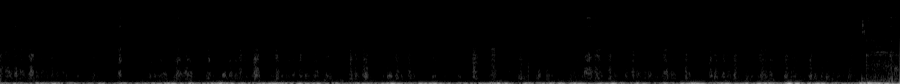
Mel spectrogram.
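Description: A Hongdian N23 fountain pen scratches quickly across paper, close and quiet, a rapid patter of short nib strokes and scrapes over a low background hum.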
